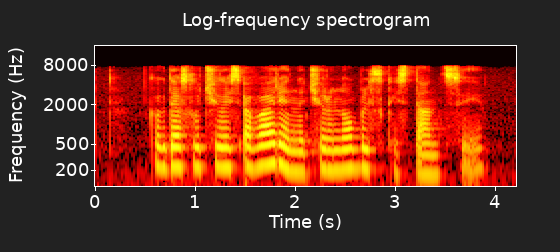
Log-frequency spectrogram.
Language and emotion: Russian, neutral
